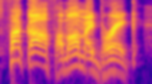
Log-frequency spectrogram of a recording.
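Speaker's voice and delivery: acted snap to get rid of someone; smoker on break. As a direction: reenact a gruff dismissal on a cigarette break. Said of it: "classic smoking a cigarette".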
